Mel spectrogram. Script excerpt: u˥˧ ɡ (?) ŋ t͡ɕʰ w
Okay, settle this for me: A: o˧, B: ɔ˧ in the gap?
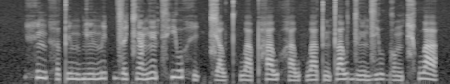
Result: B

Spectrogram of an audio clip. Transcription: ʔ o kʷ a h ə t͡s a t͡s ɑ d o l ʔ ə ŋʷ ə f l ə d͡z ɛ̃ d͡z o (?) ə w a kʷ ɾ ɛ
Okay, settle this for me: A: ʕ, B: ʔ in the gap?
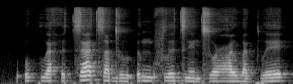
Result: A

